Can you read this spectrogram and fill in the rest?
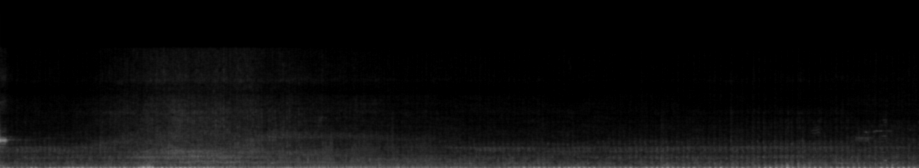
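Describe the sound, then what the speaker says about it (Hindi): A motorcycle rides along a village road, its engine chugging steadily and close throughout, with a brief rise in revs near the start. "रास्ते के में बाइक का आनंद उठाइए आप लोग।"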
